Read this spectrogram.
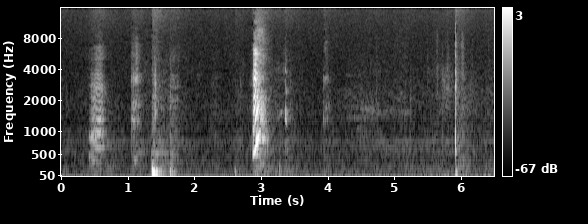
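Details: Several short, abrupt bursts at irregular intervals in a quiet room; someone with hiccups.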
